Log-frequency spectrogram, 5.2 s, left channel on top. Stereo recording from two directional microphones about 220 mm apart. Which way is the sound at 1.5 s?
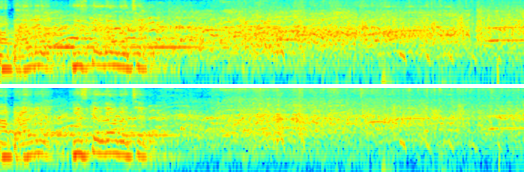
35° left (ahead or behind).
